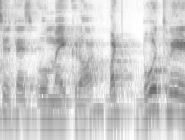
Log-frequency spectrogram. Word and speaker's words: Omicron: so people may pronounce it as omicron or omikron so we prefer to pronounce it as oh micron but both way it's fine uh i mean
